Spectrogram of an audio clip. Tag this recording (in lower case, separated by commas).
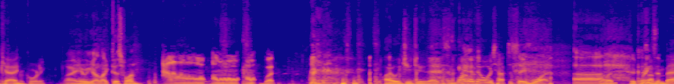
speech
